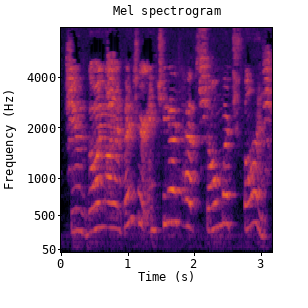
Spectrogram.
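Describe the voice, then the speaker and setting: A teacher leads a read-aloud, talking a child through a picture book in an extremely high, slightly fast, somewhat bright voice. She guides the child and often checks for agreement, frequently ending statements with "huh?" The recording is roomy, from a distant mic, with faint noise.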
